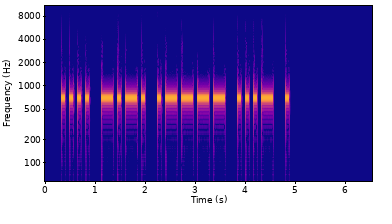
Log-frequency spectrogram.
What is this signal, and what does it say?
Morse code, heard as a keyed tone, about 15 wpm, 700 Hz. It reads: HC1VE
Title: DXCC-100 Call Signs - 5 Characters - Repeated 2x - 15wpm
